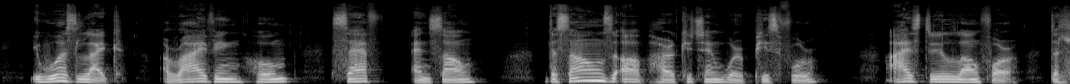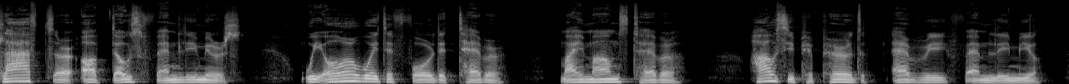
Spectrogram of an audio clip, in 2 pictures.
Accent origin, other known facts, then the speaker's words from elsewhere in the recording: Myanmar; English is a second language; I'm from Burma.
